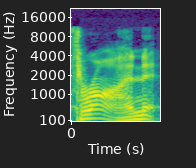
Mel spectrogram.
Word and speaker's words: Theron: And also Charlize Theron, or Thrawn, I've heard that's how her name is pronounced, plays Stella Bridger, the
